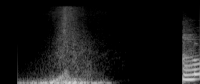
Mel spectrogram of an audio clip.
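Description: A whoosh transition sound effect about a second long, a deep rumble under a hiss that swells and then cuts off, followed by a short silence.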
